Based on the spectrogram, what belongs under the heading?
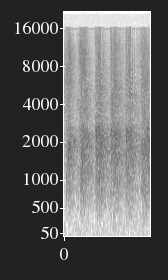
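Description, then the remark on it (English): A crowd claps steadily for fathers, dense overlapping hand claps forming a continuous wash of applause that swells in soft regular pulses, with no voices over it. “Let's clap for our fathers again.”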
